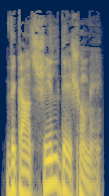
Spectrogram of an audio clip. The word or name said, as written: विकासशील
